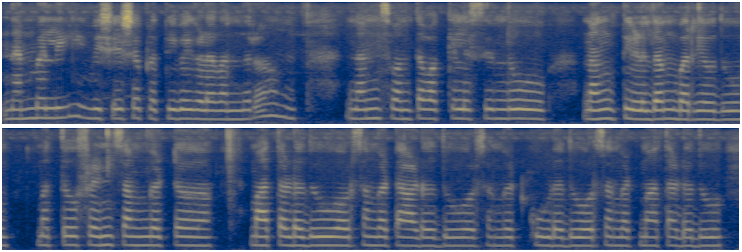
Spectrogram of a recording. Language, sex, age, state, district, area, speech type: Kannada, female, 18-30, Karnataka, Gulbarga, urban, spontaneous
